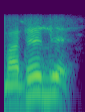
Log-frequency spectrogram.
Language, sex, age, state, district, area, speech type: Bodo, male, 60+, Assam, Baksa, urban, conversation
